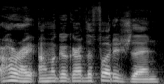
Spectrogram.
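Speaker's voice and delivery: high, quick mock announcement; huffy teacher. Teacher to silent class, huffy and quick. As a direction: imitate a teacher making good on a threat. Teacher carries out threat, acted.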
